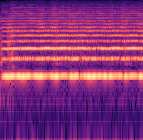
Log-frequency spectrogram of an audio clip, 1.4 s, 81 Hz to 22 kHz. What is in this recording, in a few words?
String Vlas Sect Agitato; Vas1 Agitato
